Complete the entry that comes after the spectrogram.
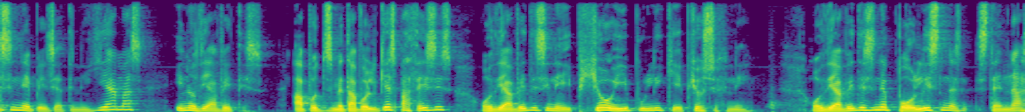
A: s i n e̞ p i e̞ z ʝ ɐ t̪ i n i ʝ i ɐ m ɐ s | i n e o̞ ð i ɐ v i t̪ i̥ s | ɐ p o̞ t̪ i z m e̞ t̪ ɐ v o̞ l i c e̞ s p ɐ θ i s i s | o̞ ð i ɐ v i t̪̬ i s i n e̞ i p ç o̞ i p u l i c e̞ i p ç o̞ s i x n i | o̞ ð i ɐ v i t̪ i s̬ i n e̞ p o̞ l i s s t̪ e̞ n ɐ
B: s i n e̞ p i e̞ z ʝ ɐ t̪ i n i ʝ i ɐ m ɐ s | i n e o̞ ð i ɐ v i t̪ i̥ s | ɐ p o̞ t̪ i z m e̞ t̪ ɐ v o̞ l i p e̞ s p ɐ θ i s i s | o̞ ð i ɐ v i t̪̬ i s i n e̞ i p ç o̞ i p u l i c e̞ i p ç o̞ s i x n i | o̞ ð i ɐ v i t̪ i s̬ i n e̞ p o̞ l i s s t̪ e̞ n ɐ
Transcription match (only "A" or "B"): A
